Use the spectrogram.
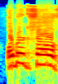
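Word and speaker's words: Obergefell: o b e r g f l l obergfell v hjj and HJ is spelled like you'd think Hodes any case OB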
